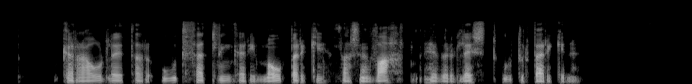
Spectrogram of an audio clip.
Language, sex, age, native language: Icelandic, male, 30-39, Icelandic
